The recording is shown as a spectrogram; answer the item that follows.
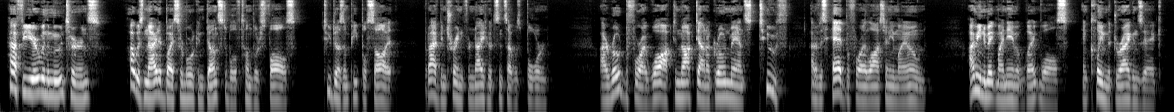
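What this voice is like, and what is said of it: Gruff, bullheaded character voice, accented. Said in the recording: “did that voice come from? ... You made him sound ... Sufficiently bullheaded ... the bad accent”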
